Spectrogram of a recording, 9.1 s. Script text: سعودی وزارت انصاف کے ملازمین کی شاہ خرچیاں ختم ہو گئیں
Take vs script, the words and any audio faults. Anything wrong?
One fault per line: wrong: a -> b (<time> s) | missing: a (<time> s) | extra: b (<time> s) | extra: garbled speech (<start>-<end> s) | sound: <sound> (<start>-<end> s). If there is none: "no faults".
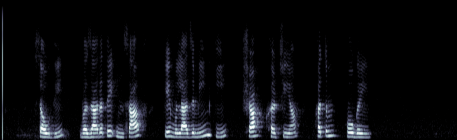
no faults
